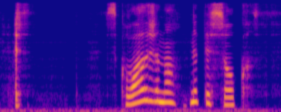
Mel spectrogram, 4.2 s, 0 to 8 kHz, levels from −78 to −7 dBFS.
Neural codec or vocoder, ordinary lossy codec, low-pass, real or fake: autoencoder, 22.05 kHz, a latent of 192 numbers a frame, VITS, trained on many speakers; AAC, 48 kbps; 7.2 kHz; fake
